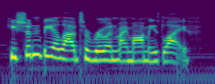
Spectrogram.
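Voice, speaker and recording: A scheming little boy speaks with a cool, mocking edge, far sharper than his years, as a woman reads him. The delivery is clipped and calm, close and dry, with faint music beneath. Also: medium pitch, brisk, no echo, lightly acted. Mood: cold. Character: cold, calculating five-year-old boy, sharp beyond his years.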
